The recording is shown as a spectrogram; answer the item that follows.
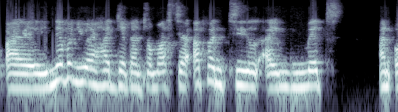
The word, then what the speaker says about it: gigantomastia: gigastomia, did I pronounce it correctly, foundation? – Gigantomastia Foundation.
